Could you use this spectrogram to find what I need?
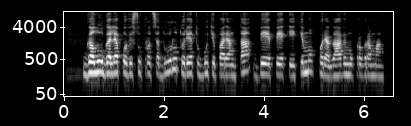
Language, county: Lithuanian, Telšiai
